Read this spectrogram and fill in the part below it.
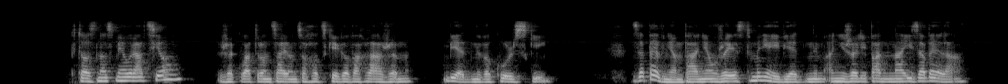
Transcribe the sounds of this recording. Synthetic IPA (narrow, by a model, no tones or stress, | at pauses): kt̪ɔznasmʲjawɾat̪sʲjɔ̃w̃ | ʐɛkwat̪ɾɔnt̪sajɔnsɔxɔt̪skʲɛɡɔvaxlaʐɛm | bʲjɛd̪nɘvɔkulskʲḭ | zapɛvɲampaɲɔ̃w̃ʐɛjɛst̪mɲejbʲjɛd̪nɘmʔa̰ɲiʐɛlʲipanːaizabɛla̰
